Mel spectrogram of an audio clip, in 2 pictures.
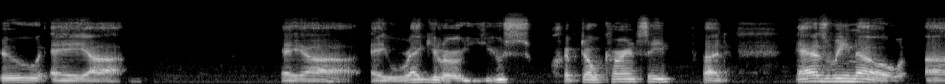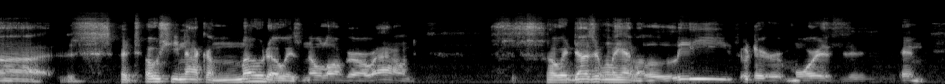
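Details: Self-reported speech impediment of unspecified type in a man; disfluency; speech impediment.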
